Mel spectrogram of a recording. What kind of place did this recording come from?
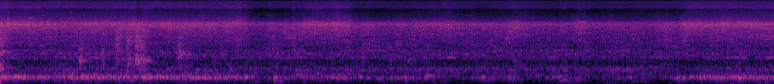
restroom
